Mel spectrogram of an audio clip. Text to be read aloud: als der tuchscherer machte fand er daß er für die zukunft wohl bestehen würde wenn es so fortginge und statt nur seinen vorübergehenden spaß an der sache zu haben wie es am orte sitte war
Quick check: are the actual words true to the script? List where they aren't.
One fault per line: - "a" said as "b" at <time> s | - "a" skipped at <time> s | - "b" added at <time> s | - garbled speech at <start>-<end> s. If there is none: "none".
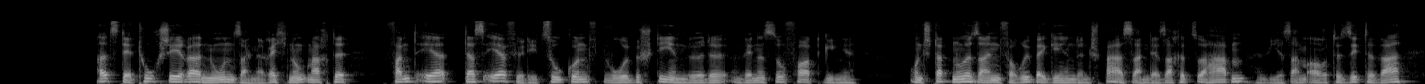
- "nun seine rechnung" added at 2.0 s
